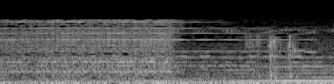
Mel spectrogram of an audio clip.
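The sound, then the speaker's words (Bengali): A telephone rings again shortly after a call has ended. The continuous electronic ringing sits within dense, broad background noise, with no voices. “Phone রাখার কিছুক্ষণ পরেই আবার বেজে উঠল phone.”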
